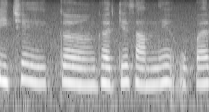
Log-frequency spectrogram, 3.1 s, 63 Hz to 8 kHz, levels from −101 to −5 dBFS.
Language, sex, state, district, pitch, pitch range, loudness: Hindi, female, Chhattisgarh, Sarguja, 225 Hz, 215-235 Hz, -16 LUFS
